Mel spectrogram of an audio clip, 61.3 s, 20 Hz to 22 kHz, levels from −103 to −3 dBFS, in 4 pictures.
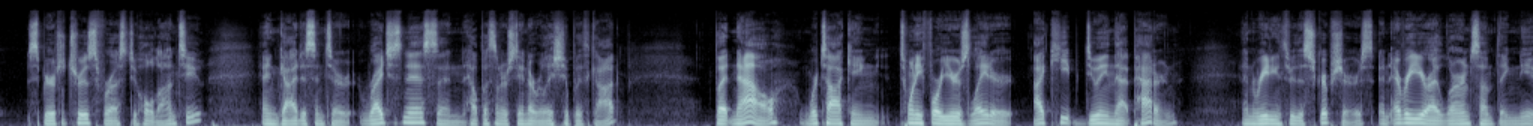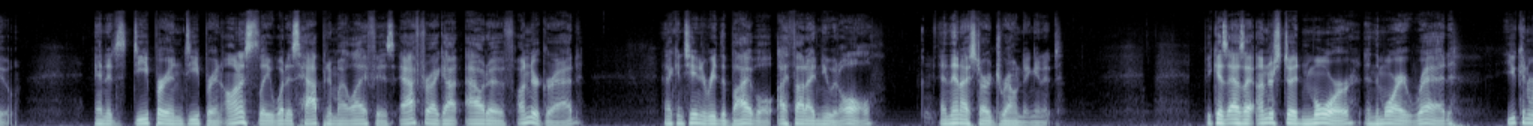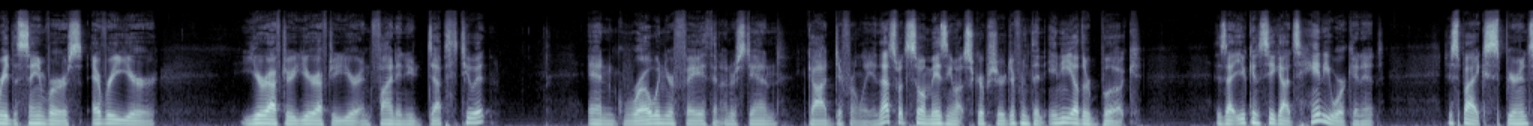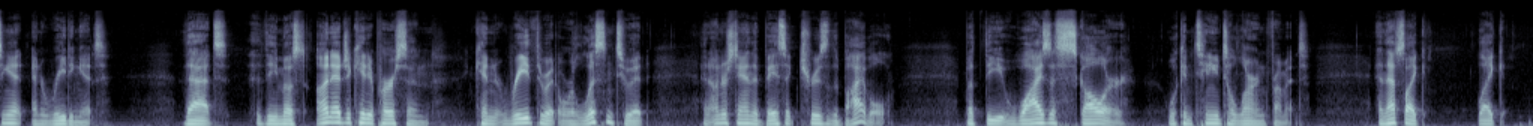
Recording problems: none

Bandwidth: 15 kHz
